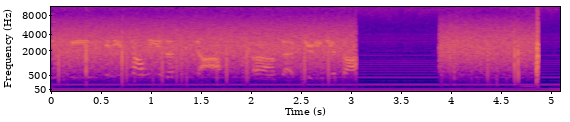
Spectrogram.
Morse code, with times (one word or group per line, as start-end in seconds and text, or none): none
